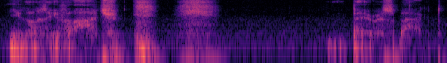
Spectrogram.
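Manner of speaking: soft whispered instruction. Acted. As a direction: hush it like a secret order. Hushed instruction.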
